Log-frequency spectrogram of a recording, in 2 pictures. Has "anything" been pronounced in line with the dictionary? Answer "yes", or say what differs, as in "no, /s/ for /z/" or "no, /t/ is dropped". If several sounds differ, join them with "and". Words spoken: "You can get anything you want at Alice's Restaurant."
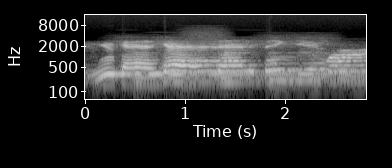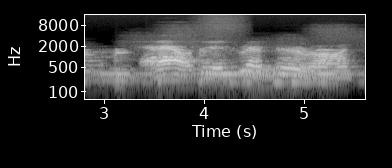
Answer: yes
